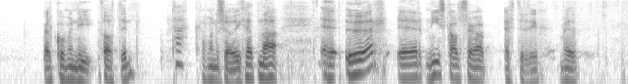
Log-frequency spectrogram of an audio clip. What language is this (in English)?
Icelandic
